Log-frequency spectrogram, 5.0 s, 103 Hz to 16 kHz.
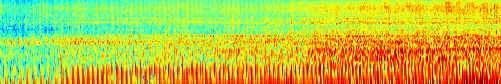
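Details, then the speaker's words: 2024 Massimo MSA 550 ATV, nearly 500cc Linhai gas engine with CVT, pulling away in high range: engine note climbs in one smooth sweep, no clicks or gear-shift steps, smoother than the Honda; CVT working properly. "see there's no click there's no shifting gears you feel nothing it's just very very smooth compared to the Honda"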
